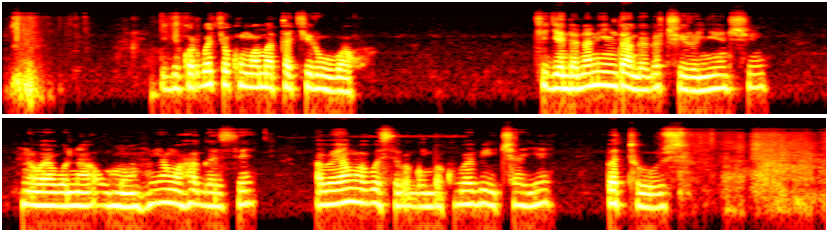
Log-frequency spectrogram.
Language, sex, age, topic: Kinyarwanda, female, 36-49, finance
